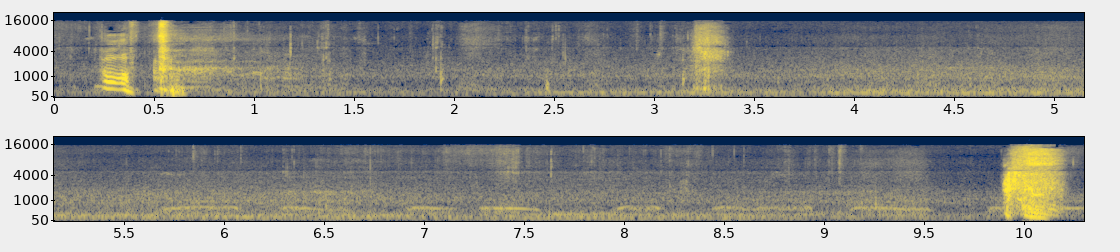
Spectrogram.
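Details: Little Swedish pigs rooting about, then several sharp, explosive snorting sneezes with quiet snuffling and grunting between bursts: sneezing.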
